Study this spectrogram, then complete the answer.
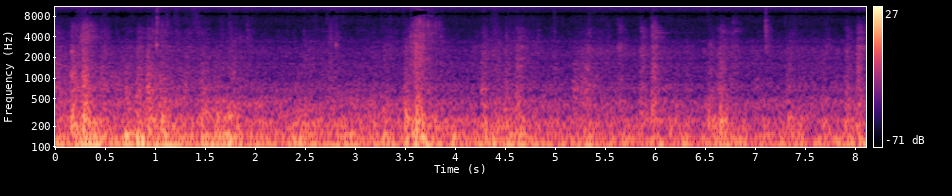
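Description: A level crossing bell rings briefly as the train passes.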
